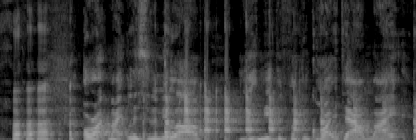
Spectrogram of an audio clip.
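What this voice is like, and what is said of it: Put-on British accent. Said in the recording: “your British accent ... British accent face every time you do British accents”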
